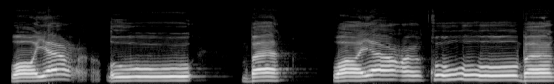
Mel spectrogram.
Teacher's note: আইনের উচ্চারণটা কিন্তু গলার ভিতর থেকে শক্ত হয়ে আসবে।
